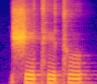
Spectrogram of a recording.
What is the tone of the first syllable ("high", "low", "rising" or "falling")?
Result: low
